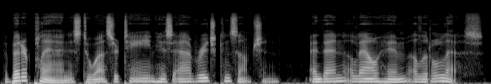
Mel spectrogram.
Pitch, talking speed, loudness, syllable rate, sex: 130 Hz, 195 wpm, -20 LUFS, 5.8 syllables/s, male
